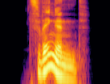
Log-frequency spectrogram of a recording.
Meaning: present participle of zwängen
- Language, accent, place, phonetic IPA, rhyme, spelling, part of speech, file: German, Germany, Berlin, [ˈt͡svɛŋənt], -ɛŋənt, zwängend, verb, De-zwängend.ogg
